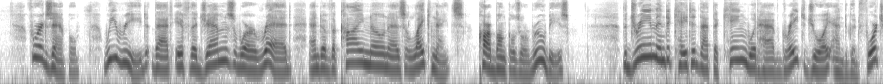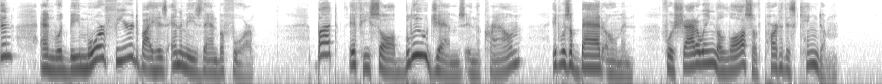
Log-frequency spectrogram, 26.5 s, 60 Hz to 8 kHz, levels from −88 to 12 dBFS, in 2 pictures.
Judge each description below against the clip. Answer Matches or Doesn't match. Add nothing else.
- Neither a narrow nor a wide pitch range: Doesn't match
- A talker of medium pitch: Matches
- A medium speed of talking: Matches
